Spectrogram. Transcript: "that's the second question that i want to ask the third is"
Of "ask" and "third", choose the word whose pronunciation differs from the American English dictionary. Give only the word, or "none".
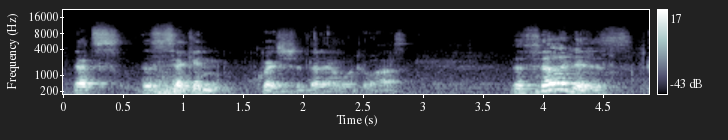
none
